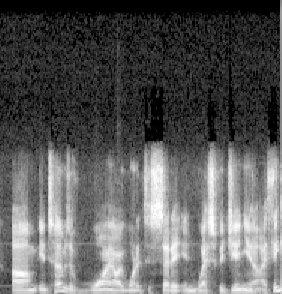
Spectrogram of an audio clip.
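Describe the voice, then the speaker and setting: A man with a British accent talks at a moderate pace, his pitch medium with ordinary variation. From Britain. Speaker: comic book writer. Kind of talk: interview. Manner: halting, many fillers and restarts.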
